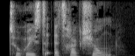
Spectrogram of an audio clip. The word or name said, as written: turistattraktion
